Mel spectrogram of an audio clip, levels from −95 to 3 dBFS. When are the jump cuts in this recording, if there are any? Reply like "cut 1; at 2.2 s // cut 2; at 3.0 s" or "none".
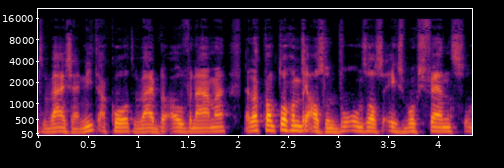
cut 1; at 1.2 s // cut 2; at 2.0 s // cut 3; at 2.6 s // cut 4; at 3.0 s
